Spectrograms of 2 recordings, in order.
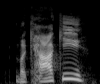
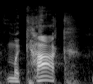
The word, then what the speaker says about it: macaque: M-A-C-A-Q-U-E. Makaki? – Makoke? – McCoy? – McCoy? – McCoy? – McCoy? – Macaque? Macaque. It's a crested black macaque.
